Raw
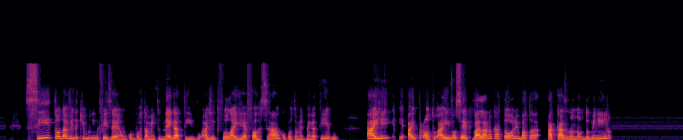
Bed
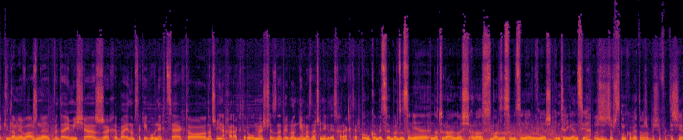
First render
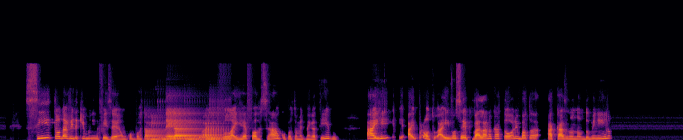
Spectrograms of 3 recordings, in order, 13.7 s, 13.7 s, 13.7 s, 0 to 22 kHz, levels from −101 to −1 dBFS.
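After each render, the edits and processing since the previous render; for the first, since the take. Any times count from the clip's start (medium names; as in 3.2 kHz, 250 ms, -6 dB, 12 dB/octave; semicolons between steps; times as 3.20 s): 1.04–1.68 s: high-order bell 2.6 kHz +10 dB 1 oct; 2.85–4.63 s: flutter echo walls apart 8.6 m, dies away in 1.4 s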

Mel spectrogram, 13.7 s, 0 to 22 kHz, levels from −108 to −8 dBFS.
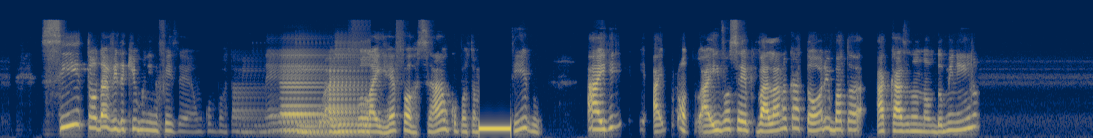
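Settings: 1.96–3.73 s: dip -22 dB, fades 0.24 s; 5.98–6.38 s: bleep 277 Hz -19 dBFS; 7.55–8.72 s: upward expansion 2.5:1, over -48 dBFS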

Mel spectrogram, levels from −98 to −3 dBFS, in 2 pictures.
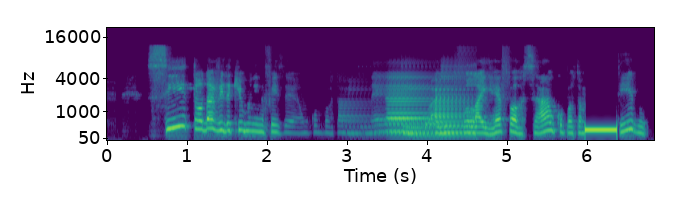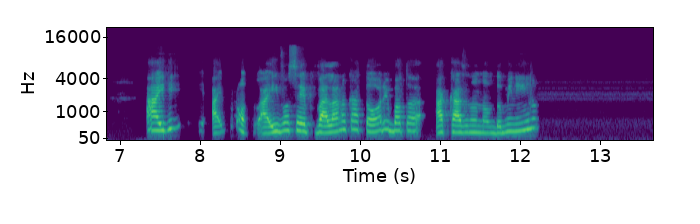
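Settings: no audible change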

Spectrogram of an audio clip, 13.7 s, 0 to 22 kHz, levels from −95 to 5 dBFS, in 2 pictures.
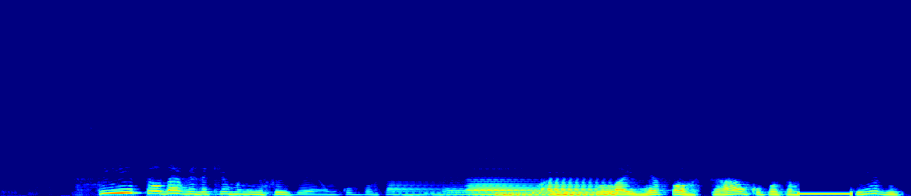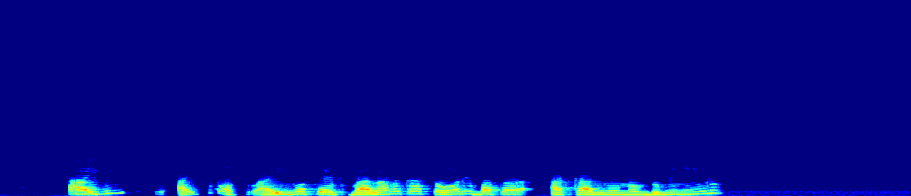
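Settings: inverse Chebyshev low-pass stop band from 2.3 kHz, stop band 40 dB; comb 5.2 ms, depth 67%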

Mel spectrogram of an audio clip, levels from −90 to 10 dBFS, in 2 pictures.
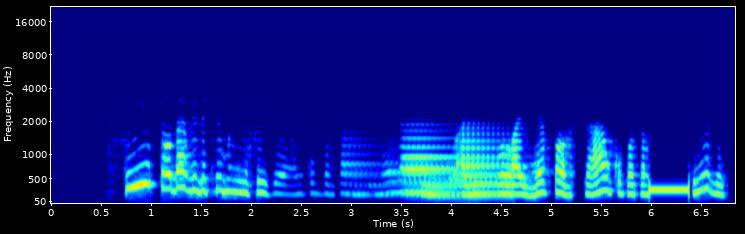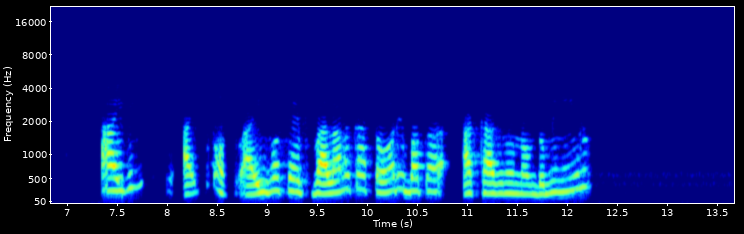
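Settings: tilt EQ +2 dB/octave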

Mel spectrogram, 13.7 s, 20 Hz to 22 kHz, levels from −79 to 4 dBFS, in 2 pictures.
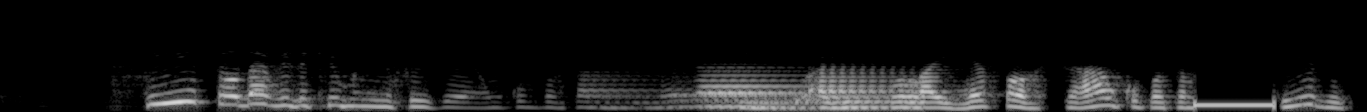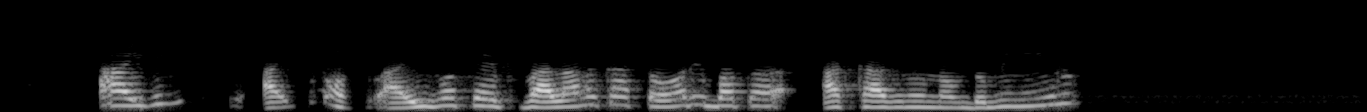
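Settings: trim +11.5 dB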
